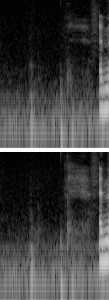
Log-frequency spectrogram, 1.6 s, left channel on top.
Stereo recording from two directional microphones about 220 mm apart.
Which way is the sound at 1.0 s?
25° right (ahead or behind).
